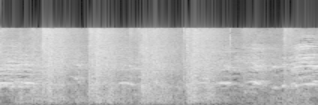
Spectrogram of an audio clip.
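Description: A run of four loud thuds, about two-thirds of a second apart, in the first two and a half seconds, with people's voices around them.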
